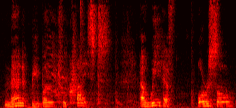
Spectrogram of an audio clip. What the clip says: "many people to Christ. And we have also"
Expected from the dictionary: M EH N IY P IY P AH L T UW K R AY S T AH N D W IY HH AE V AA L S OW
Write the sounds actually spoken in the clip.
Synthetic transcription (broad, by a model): M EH N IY P IY P AH L T UW K R AY S T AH N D W IY HH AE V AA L S OW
